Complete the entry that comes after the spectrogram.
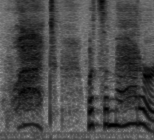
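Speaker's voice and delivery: high, worried "what's the matter"; startled patient asking the scan staff what is wrong; alarmed question. Retold or imitated. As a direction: ask anxiously, voice jumping up.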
